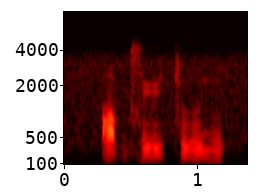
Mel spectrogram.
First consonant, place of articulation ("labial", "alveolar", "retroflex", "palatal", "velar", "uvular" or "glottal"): labial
